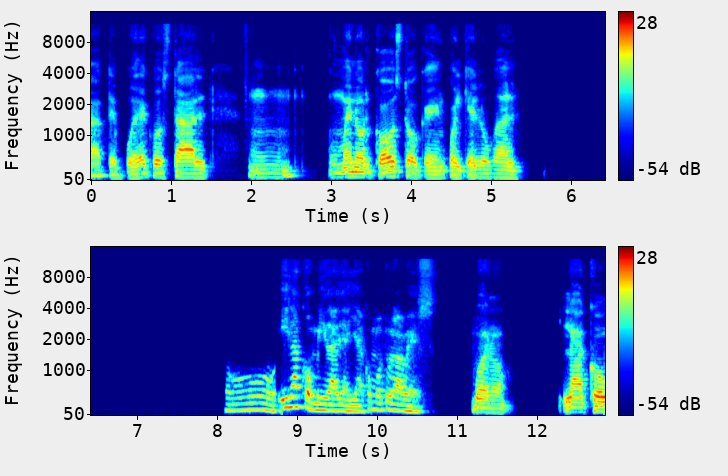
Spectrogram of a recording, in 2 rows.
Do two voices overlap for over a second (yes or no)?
no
